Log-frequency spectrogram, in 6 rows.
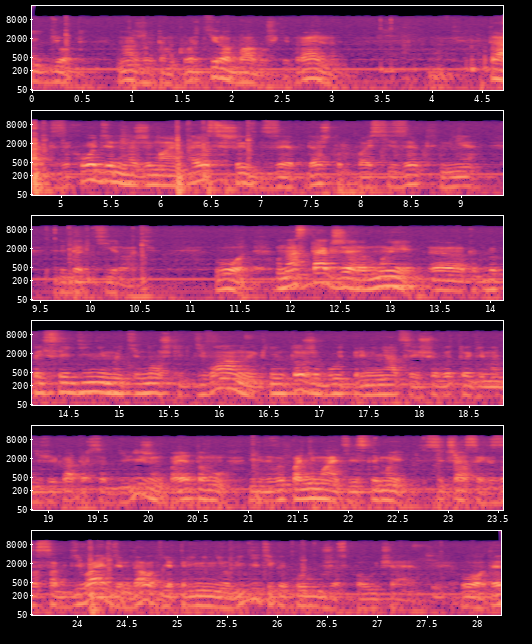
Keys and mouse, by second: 1.3 g, 4.1-6.4 drag, 5.1 Tab, 6.4 s, 10.3-15.8 drag, 21.8 ctrl+1, 23.2 `, 24.5 Tab.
